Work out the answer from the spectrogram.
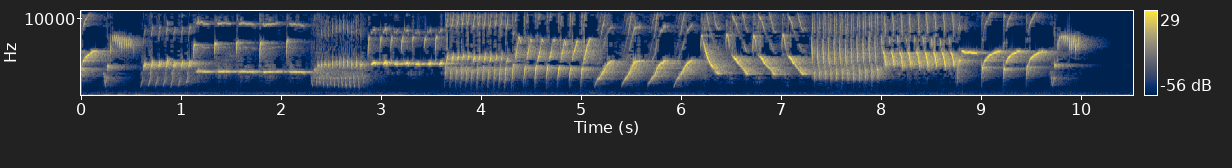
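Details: Canary song used to rouse other canaries into singing: a varied sequence of short trill tours, a pure steady whistle, buzzy rolls and bursts of quick descending notes, ending abruptly.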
